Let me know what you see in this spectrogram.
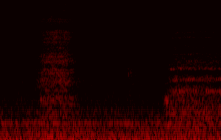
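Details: Normal breath sounds auscultated by stethoscope over the back of an adult man's chest while he sits up.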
